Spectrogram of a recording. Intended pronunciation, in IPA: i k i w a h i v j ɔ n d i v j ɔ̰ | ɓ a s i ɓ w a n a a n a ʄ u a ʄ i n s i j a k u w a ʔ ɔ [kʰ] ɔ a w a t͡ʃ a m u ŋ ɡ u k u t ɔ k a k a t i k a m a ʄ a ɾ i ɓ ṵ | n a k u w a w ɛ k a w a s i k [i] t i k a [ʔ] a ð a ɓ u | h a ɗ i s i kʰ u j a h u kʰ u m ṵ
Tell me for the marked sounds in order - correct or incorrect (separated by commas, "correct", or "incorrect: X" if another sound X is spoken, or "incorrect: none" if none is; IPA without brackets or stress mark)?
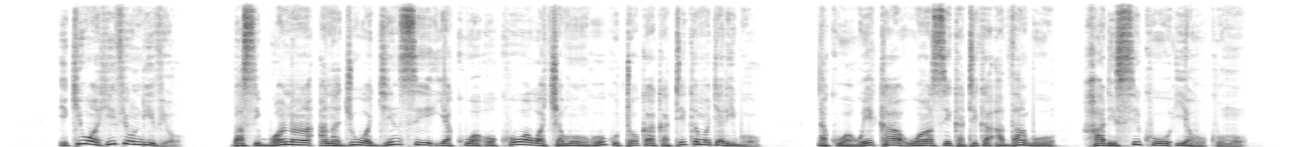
correct, incorrect: a, correct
